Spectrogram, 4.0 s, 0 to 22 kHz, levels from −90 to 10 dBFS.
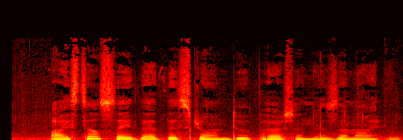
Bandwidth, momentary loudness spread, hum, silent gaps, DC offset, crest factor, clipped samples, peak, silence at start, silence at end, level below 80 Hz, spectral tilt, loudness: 15.5 kHz; 3 LU; none; none; under 0.1%; 14 dB; under 0.1%; -12 dBFS; 0.5 s; 0 s; -70 dBFS; -6.5 dB/octave; -26 LUFS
